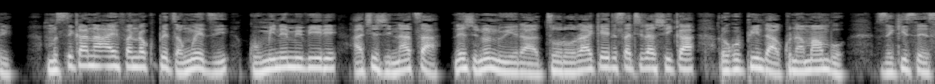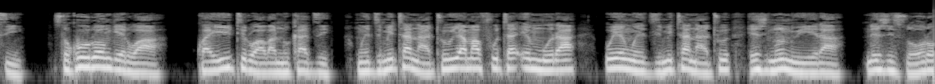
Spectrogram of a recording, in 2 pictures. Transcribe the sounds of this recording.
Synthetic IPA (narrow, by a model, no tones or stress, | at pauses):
musikanaːifaniraku̥pe̞d͡zamwe̞d͡zi | ɡʱumine̞miʋiɾiat͡ʃiʐinat͡sane̞ʐino̞n̤wiɾad͡zo̞ɾo̞rake̞risatiraʂikaro̞k̬upindakunamambo̞ | ze̞kiseːsi | so̞kuɾo̞ŋɡe̞rwa | kwaiːtirwaʋan̤ukaːd͡zi | mwe̞d͡zimitan̤atujamafutaʔe̞m̤uɾa | uje̞mwe̞d͡zimitan̤atʰuje̞ʐino̞n̤wiɾa | ne̞ʐizo̞ːɾo̞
